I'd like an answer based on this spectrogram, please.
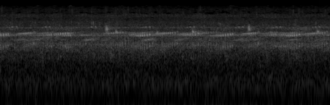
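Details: At a lake, numerous frogs keep up a steady chorus of quick, buzzy trills repeated several times a second, with a few brief sharper clicks standing out above the mass.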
